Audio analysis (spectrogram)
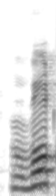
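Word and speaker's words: weight: आठ डब्लू ई आई जी एच टी जी वेट का मतलब होता है भार एफ ओ यू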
